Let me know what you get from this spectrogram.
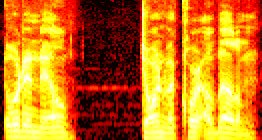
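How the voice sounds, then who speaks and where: Low, dry-miked male gamer. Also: steady tone, moderate pace, dry recording. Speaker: gamer reading the player character's lines. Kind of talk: let's play, reading dialogue aloud.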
